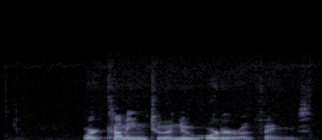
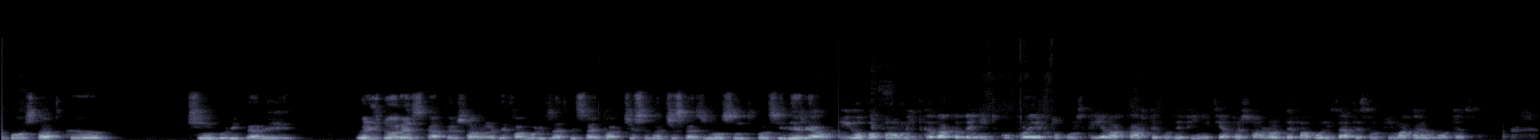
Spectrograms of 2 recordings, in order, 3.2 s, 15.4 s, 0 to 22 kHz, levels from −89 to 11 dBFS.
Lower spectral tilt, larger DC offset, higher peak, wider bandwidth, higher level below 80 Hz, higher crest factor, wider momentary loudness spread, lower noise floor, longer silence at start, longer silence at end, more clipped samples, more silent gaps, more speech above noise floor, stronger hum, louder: about the same, -6.5 dB/octave vs -5.5 dB/octave; neither; second, -16 dBFS vs -10 dBFS; first, 13.5 kHz vs 7.6 kHz; about the same, -78 dBFS vs -76 dBFS; about the same, 22 dB vs 20 dB; about the same, 13 LU vs 12 LU; second, -75 dBFS vs -82 dBFS; first, 0.85 s vs 0 s; second, 0.15 s vs 0.75 s; neither; neither; second, 38 dB vs 52 dB; neither; second, -37 LUFS vs -31 LUFS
